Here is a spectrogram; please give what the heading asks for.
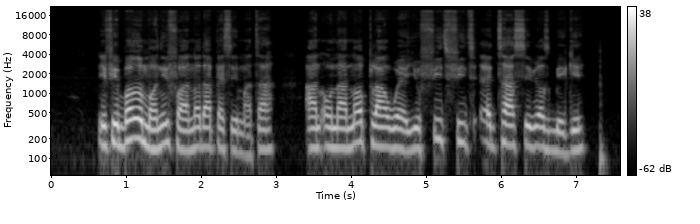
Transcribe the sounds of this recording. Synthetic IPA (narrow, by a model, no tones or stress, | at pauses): ifjubɔɹomɔ̃nifɔanɔdapɛsɛ̃nmata | ãnonanɔplãnwɛjufitfitɛ̃ntasiɹiɔs̬ɡ͡beɡe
